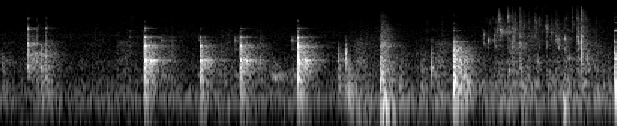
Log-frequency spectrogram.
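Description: A table knife tapping and scraping against ceramic plates and a glass butter dish while butter is spread on bread slices: about seven sharp, ringing clinks. Near the end, soup splashing as it is poured from a saucepan into a bowl.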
